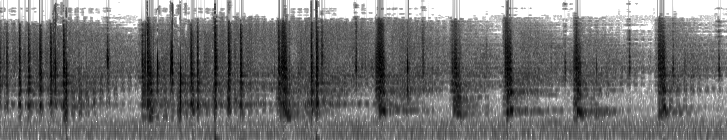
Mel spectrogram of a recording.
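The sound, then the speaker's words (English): Beetles chirping and clicking: a rapid, irregular series of sharp, bright ticks and short scratchy chirps, clustered in bursts with brief pauses, high-pitched and crisp over a faint low hum, with no talking. “After listening for a few minutes, suddenly I began to hear these little chirping and clicking noises, which are the distinctive sounds that they make.”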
